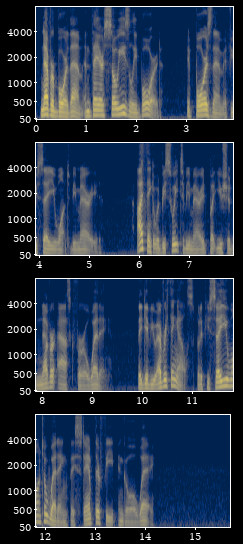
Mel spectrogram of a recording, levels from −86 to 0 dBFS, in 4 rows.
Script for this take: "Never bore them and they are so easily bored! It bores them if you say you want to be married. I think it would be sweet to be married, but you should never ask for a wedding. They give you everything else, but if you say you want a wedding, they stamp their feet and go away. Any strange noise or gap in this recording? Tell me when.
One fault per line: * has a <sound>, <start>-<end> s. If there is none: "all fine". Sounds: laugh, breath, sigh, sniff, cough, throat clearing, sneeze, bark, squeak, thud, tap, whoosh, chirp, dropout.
all fine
